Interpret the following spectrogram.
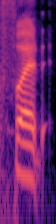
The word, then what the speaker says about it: Foote: I have a friend who lives over in London named Greg Foote, Foote, and he is a Greg Footy. I believe it's Greg pronounced Foote. Footy. It's Foot.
